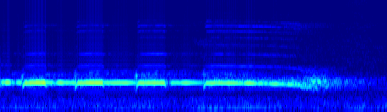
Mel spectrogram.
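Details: A captive-bred zebra dove (perkutut Bangkok) at a bird farm in Sidoarjo, East Java, Indonesia, coos in a soft, mellow, steady tone: short notes about every half second running into a longer final note that wavers and fades.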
